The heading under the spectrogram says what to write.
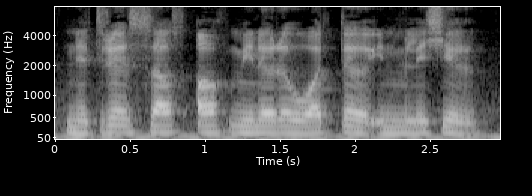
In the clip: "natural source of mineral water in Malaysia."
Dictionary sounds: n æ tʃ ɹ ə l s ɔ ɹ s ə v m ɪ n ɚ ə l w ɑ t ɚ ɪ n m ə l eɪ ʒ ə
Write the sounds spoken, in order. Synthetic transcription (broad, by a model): n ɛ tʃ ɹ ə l s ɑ w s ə f m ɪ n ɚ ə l w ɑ t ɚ ɪ n m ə l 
